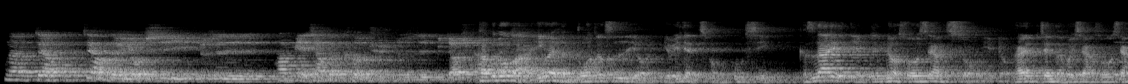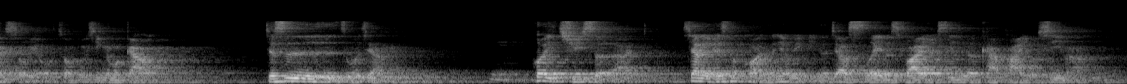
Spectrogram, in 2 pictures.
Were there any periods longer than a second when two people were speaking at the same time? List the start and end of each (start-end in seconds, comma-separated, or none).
4.8-6.0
